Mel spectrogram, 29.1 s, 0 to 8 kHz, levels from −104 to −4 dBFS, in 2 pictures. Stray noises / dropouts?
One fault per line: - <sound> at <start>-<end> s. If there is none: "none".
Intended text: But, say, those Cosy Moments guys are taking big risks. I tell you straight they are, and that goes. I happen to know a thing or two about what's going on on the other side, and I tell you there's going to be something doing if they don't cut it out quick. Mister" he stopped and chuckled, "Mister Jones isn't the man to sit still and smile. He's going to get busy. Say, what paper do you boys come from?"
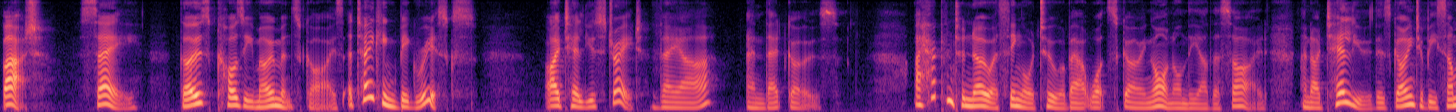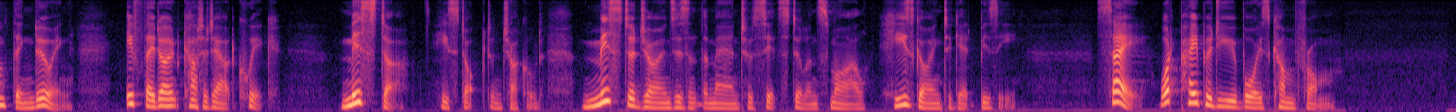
none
